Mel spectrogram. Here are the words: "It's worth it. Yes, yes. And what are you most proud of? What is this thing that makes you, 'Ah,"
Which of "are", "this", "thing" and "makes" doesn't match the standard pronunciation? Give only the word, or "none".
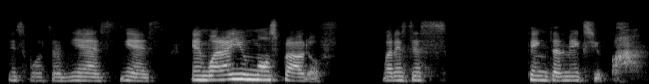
none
